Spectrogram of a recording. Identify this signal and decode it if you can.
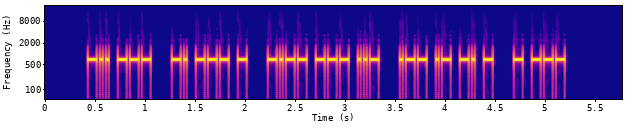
Morse code, heard as a keyed tone, about 40 wpm, 700 Hz. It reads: DO NOT YOU WANT TO
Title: Sets of 5 Words Encore2 40wpm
